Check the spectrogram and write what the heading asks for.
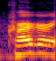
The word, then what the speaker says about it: Kroger: in the world I love Kate Rogers it's pronounced Kroger by the way guys Kaye Rogers my funny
